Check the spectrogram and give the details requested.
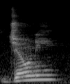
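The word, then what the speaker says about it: Gjoni: hers named aaron joni the last name is spelled g-j-o-n-i so i'm assuming or presuming that it's joanie um posted something called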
